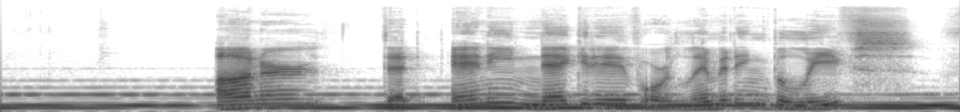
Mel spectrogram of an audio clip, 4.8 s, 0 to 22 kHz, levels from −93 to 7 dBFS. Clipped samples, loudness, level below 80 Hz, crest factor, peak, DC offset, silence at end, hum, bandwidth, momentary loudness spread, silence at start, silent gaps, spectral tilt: under 0.1%; -22 LUFS; -66 dBFS; 14 dB; -6 dBFS; under 0.1%; 0 s; none; 11 kHz; 7 LU; 0 s; none; -7 dB/octave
